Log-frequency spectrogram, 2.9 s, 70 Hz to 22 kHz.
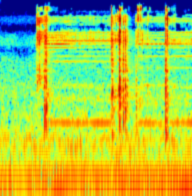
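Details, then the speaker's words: Key-on bench test of a 5.7 Hemi swap harness and PCM (Hemi-swapped Cuda): sharp clicks as the ASD relay energizes, a short buzz from the throttle body handshake, then clicks off; relay and throttle body self-test normal. "Okay, do you hear that? It energizes the relays, ASD relay, and then clicks off. So on mine, it does the handshake with the throttle body."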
